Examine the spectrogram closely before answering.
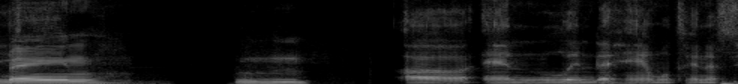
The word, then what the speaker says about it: Biehn: Bain.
